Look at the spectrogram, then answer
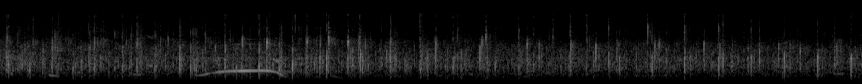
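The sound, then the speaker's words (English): A church audience applauds steadily for a lady shepherd, many hands clapping in a dense, continuous patter for the whole stretch, with a short rising whistle-like cry cutting through early on. “So clap your hands for the lady shepherd who was in labor and was bursting.”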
